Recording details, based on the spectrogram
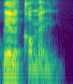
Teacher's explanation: Les decía que willkommen con doble M y N, willkommen es para decir bienvenido, con la diferencia de que la W en el Deutsch se hace como una V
